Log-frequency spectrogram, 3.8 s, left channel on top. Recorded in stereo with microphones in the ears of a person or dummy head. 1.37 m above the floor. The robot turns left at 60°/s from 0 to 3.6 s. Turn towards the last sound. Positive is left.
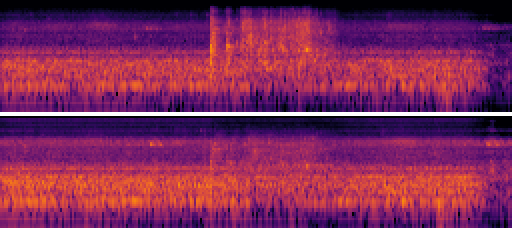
turn(degrees=5)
